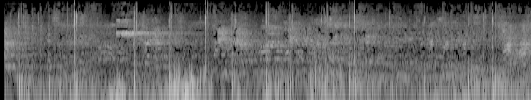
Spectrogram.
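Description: Footballs being kicked and passed on artificial turf: a string of sharp, irregularly spaced thuds of boot on ball, with a heavier low thump about three and a half seconds in.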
